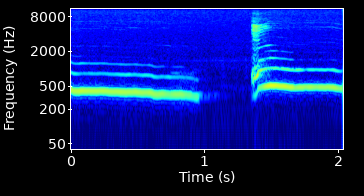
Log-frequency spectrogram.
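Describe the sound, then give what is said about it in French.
A voice imitates a little female dog barking with two drawn-out, howling calls. The first is steady, then sinks slightly in pitch and fades. After a short gap, the second starts abruptly and holds loud and level. “À ce moment, la petite chienne aboya. Aouh !”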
